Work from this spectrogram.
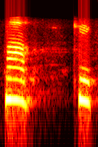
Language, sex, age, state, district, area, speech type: Hindi, female, 18-30, Uttar Pradesh, Jaunpur, urban, conversation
